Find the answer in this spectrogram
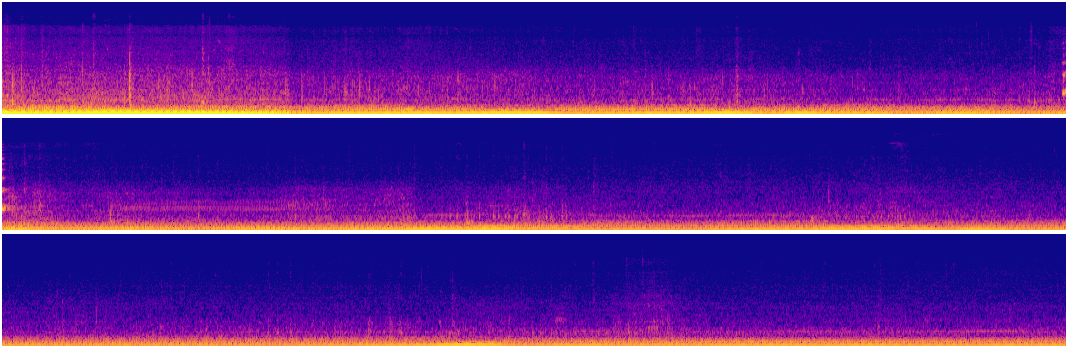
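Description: Off-road SUV's engine running under load as it crawls up a rough dirt track, growing fainter as it climbs away, with the pitch rising briefly a few times as the throttle is worked over the ruts.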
